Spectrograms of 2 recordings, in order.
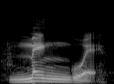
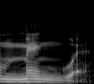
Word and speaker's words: mengüe: Es necesario que Él crezca, y aquí viene una palabra que no es tan común, pero que yo mengüe. Así se pronuncia. Que yo mengüe.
